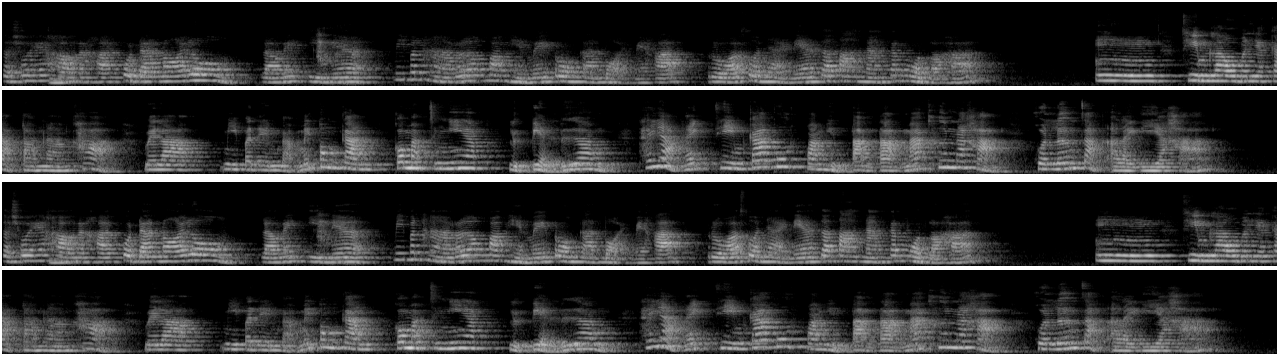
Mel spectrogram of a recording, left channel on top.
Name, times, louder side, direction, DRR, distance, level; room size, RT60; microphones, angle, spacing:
voice 1, 0.0-2.3 2.6-3.6 3.9-6.7 7.1-9.7, right 2 dB, 80° right, 3 dB, 1.2 m, -27 dB
voice 2, 3.1-3.4 10.9-14.7 14.9-18.8 19.1-24.9, left 1 dB, 30° left, 2 dB, 0.9 m, -25 dB
6.8 x 3.1 x 5.2 m, 0.80 s
head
